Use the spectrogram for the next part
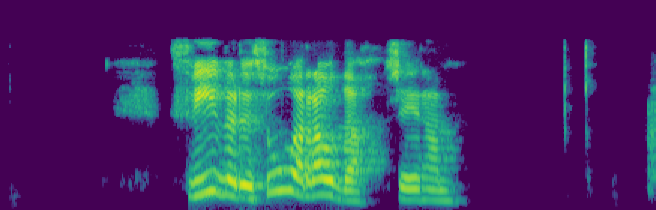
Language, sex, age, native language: Icelandic, female, 30-39, Icelandic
